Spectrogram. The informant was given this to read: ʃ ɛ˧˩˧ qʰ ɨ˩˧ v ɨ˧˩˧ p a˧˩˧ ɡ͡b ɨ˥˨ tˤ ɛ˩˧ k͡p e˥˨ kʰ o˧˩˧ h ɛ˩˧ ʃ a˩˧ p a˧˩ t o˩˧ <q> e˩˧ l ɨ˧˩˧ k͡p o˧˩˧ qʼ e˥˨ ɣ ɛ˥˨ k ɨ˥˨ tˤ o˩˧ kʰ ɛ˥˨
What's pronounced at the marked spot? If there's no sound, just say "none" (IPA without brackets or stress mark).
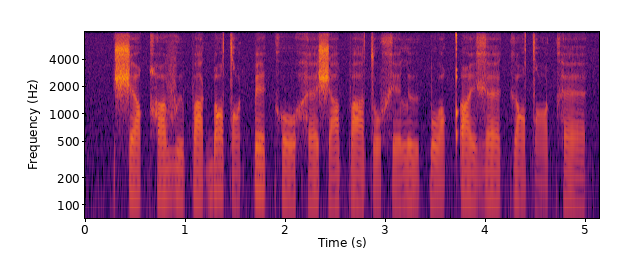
x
